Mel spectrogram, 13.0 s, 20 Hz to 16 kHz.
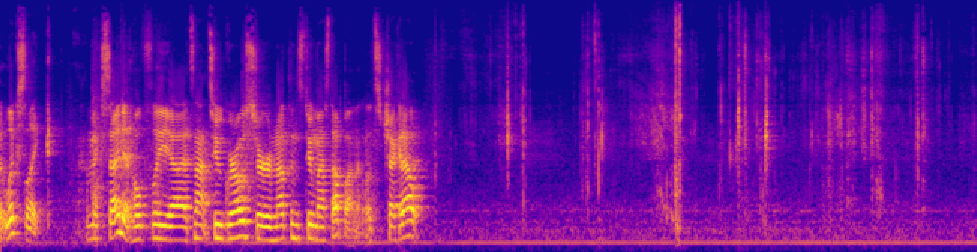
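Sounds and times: tape peeling and crackling: 5.8 - 13.0.

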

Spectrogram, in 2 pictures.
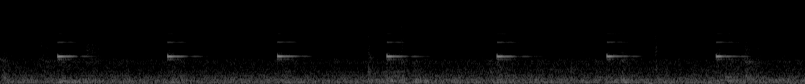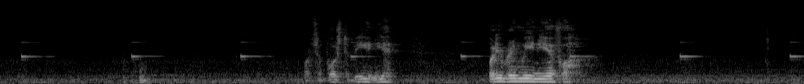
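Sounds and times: heart monitor beeping: 0.6 - 1.0, 1.6 - 2.2, 2.8 - 3.2, 3.8 - 4.3, 4.9 - 6.5, 7.1 - 7.6, 8.2 - 8.7, 9.3 - 9.8, 10.4 - 11.8, 12.6 - 13.1, 14.8 - 15.3.

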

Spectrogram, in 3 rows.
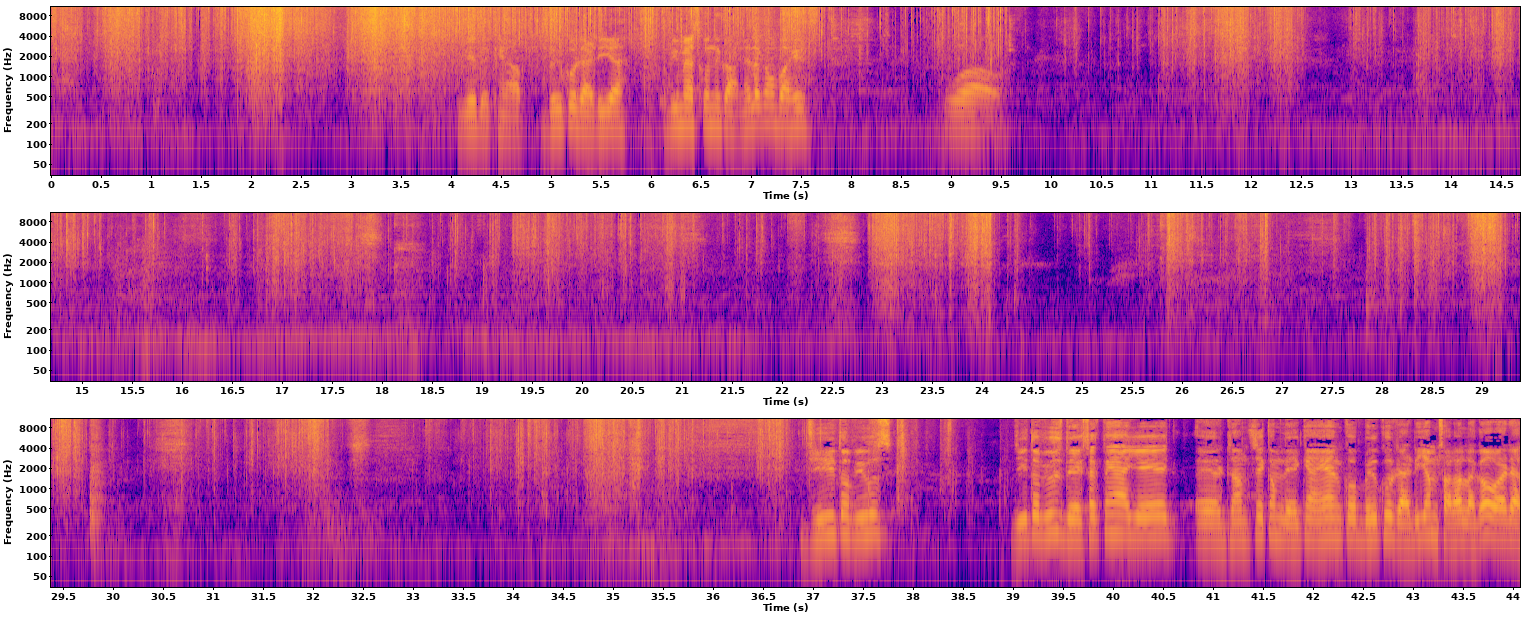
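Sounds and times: plastic bag crinkling: 0.0 - 39.2.

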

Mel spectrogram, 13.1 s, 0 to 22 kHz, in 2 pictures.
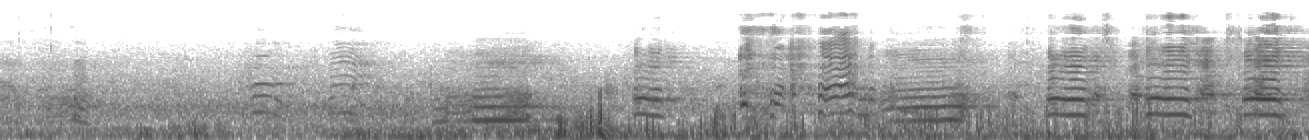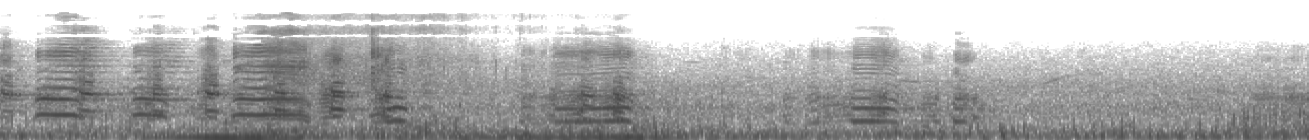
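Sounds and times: geese honking: 1.3 - 11.6.

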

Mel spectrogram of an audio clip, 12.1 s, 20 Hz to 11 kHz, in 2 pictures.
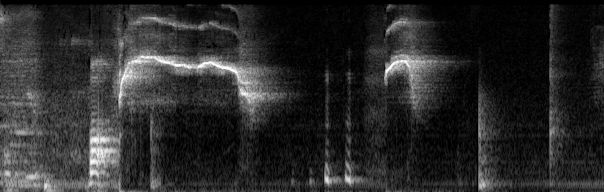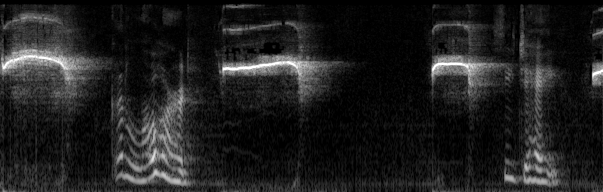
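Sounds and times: toddler squealing: 6.0 - 6.8.

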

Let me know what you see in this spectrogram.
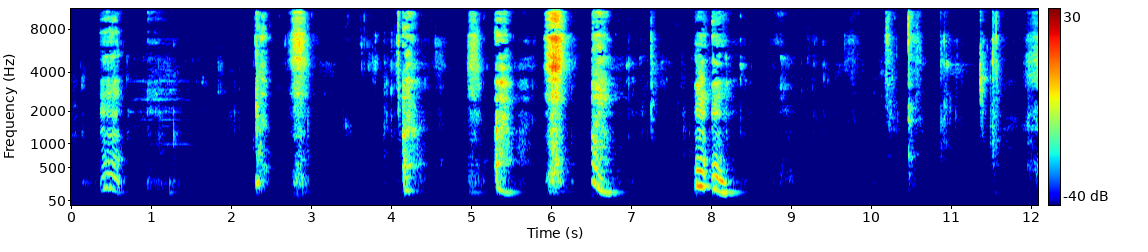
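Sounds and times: person coughing: 2.3 - 2.6, 4.1 - 4.5.

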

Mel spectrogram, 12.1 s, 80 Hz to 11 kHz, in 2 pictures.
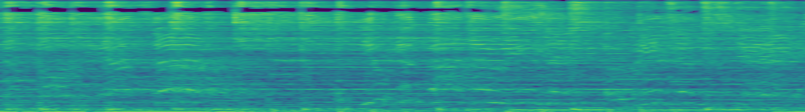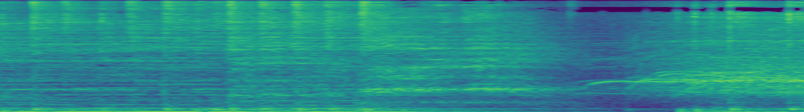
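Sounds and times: heavy bass: 0.0 - 9.4
drum beat: 0.0 - 9.6, 11.1 - 12.0
live rock band: 0.0 - 9.9.

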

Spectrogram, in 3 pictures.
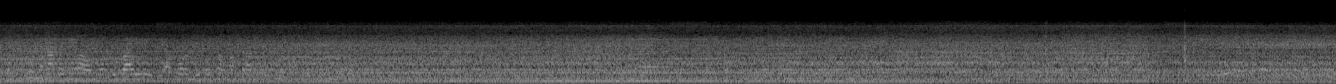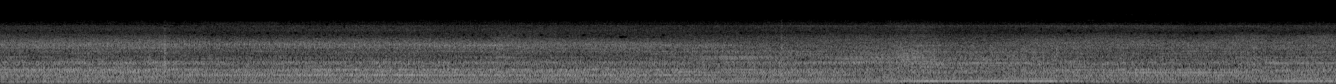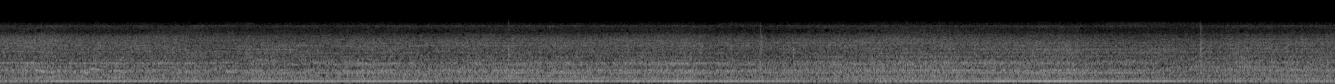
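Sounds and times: combine harvester engine droning: 0.0 - 40.0.

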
